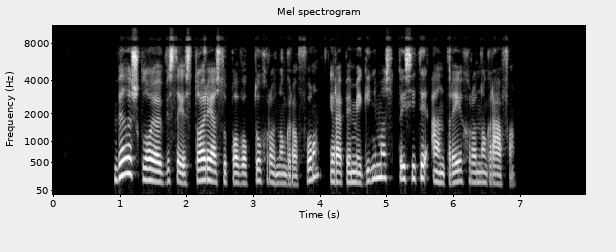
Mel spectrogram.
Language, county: Lithuanian, Šiauliai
